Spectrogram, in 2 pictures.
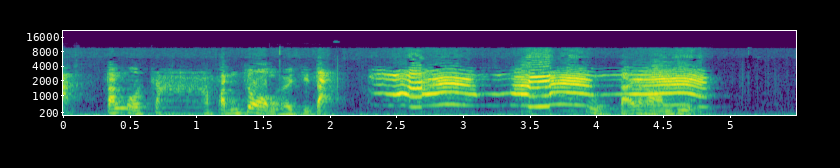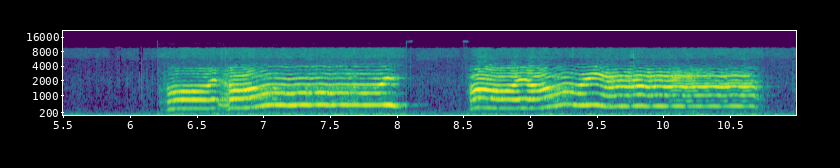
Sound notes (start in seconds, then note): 2.3 baby crying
